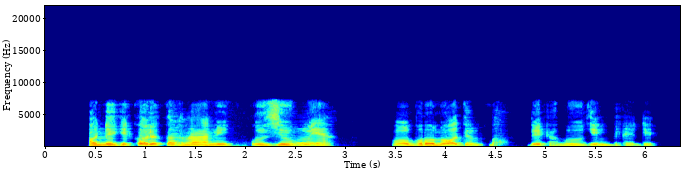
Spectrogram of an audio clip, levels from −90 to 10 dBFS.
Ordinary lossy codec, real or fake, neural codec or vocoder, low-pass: none; fake; codec, 44.1 kHz, 1.7 kbps, Pupu-Codec; 7.2 kHz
